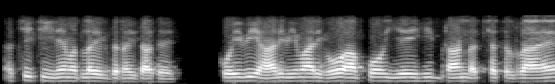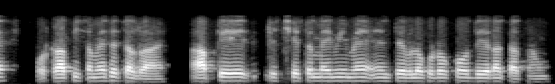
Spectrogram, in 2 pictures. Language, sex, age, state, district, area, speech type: Hindi, male, 18-30, Rajasthan, Karauli, rural, conversation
